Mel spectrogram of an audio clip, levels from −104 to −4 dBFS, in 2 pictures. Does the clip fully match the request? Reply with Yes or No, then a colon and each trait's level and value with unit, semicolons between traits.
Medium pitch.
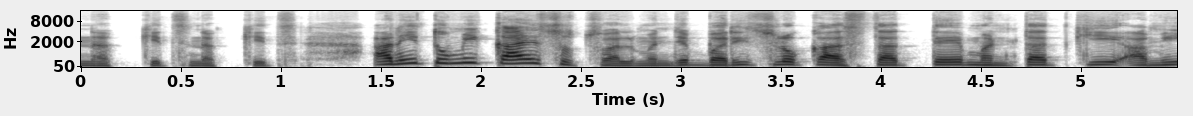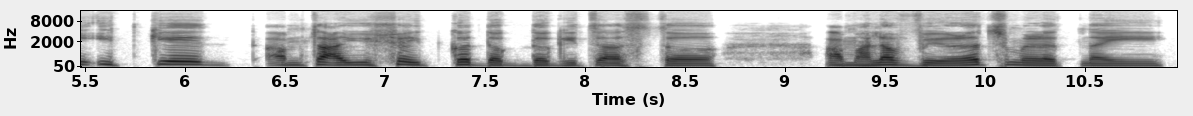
Yes: medium, 145 Hz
